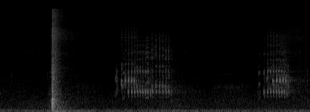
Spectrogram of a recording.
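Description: A farmyard fowl calls twice, each a quick rattling call under a second long, the second near the end. A sharp knock about a second in is the loudest sound.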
